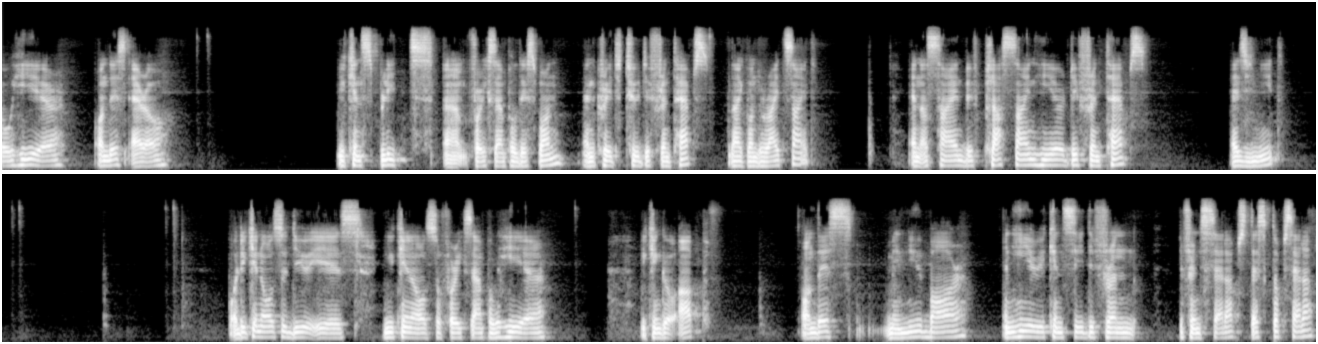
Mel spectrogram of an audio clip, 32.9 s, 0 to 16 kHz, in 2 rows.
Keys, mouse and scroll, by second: 2.3 click, 8.6 click, 12.6 click, 16.4 click, 18.4 click, 22.9 click, 29.5 click.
